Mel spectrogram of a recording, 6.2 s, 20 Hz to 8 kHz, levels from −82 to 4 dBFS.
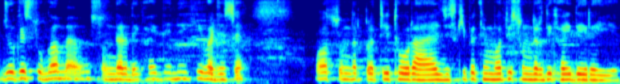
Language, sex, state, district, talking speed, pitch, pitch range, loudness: Hindi, female, Uttar Pradesh, Jyotiba Phule Nagar, 225 wpm, 205 Hz, 195-220 Hz, -17 LUFS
